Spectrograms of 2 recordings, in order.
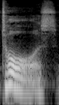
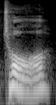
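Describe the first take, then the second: First: The name ends with an s sound. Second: The name ends without an s sound. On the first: The speaker calls it wrong. "Tors is the incorrect way of saying her name" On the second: The speaker calls it right. "Tor is the correct way of saying her name"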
